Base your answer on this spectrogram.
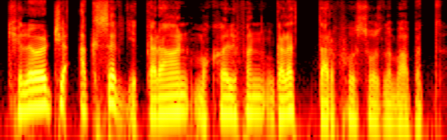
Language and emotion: Kashmiri, neutral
